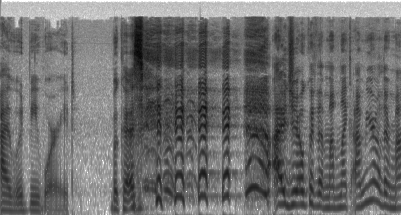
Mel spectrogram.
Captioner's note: laughs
